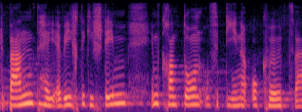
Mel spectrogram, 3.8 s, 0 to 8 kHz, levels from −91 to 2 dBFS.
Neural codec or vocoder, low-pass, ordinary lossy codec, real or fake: none; 7.2 kHz; none; real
